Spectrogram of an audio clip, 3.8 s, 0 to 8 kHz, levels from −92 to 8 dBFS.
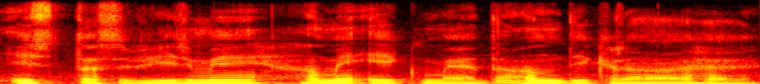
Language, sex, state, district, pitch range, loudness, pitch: Hindi, male, Bihar, Patna, 105-125 Hz, -17 LUFS, 110 Hz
